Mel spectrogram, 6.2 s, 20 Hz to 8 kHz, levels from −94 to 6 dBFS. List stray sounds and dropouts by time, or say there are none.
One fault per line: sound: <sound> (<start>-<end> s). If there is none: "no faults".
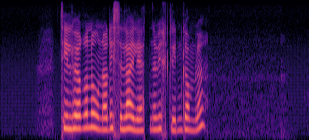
no faults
